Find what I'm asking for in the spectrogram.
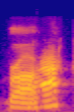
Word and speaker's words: Brach's: I don't know. Is that how you pronounce it? – Brock. – Brock. – Oh, I always thought it was Brock.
